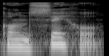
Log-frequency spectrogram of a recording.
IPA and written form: konˈsexo (consejo)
